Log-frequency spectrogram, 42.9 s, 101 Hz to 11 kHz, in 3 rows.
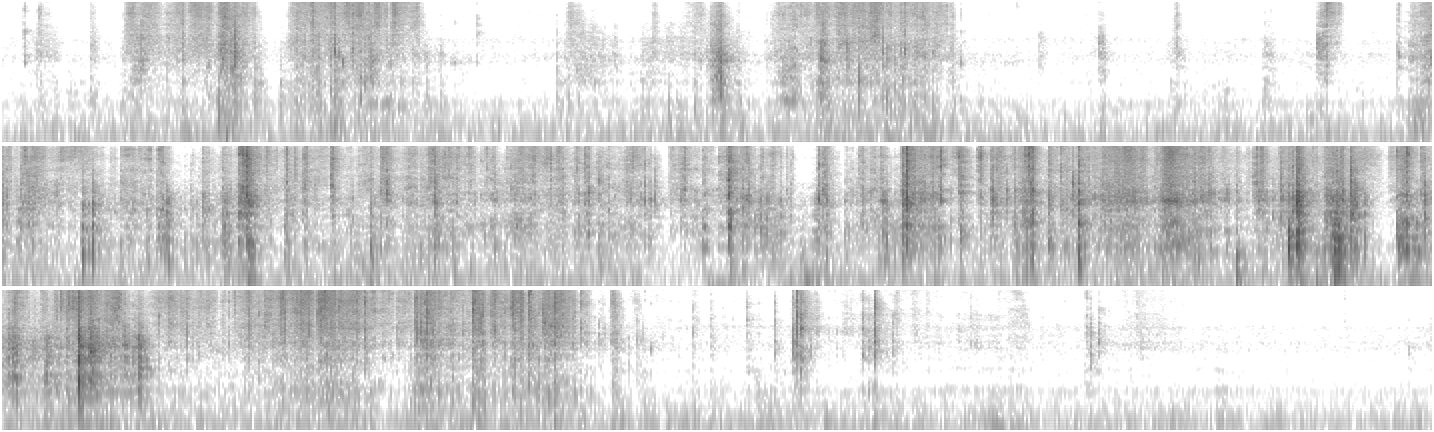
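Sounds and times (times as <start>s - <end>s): packaging scraping and crinkling: 14.1s - 34.7s.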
